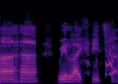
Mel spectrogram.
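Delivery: put-on Nigerian accent. Imitating a viral audio of a nigerian man: put-on nigerian accent. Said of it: "it's a Nigerian, yeah, he goes".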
